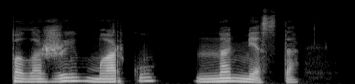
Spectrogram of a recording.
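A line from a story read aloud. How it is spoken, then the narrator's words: Slow, deliberate. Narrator (Russian): произнес доктор Киссинг медленно и раздельно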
